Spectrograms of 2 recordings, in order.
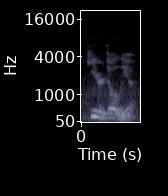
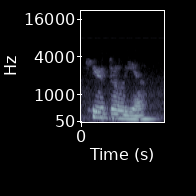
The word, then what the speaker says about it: Keir Dullea: I think both vowel sounds have to be pronounced somewhere.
